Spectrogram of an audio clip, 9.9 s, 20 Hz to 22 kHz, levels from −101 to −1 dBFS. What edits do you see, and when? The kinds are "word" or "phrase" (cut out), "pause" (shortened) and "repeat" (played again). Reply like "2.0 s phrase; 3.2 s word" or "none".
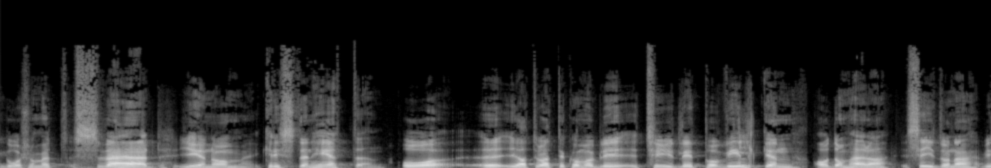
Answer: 3.9 s pause; 8.1 s pause; 8.9 s pause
